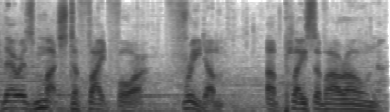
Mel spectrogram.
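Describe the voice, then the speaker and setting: A man's voice: lowish voice, sing-song, a little slow. A man voicing a proud, idealistic young orc shaman in fantasy game dialogue. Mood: defiant. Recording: loud music under the voice. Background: loud music.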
